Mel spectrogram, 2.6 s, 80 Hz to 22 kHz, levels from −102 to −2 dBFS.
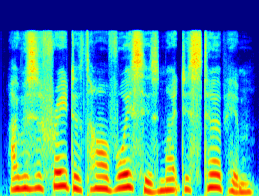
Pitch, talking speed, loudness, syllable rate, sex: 220 Hz, 210 wpm, -17 LUFS, 5.0 syllables/s, female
